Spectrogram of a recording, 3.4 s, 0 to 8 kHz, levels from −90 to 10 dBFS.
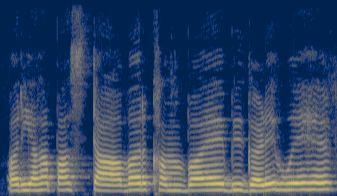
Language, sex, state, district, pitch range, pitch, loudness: Hindi, female, Madhya Pradesh, Umaria, 240-265 Hz, 255 Hz, -12 LUFS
